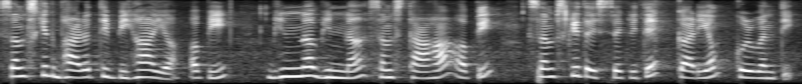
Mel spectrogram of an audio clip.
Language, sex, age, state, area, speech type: Sanskrit, female, 18-30, Assam, rural, spontaneous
